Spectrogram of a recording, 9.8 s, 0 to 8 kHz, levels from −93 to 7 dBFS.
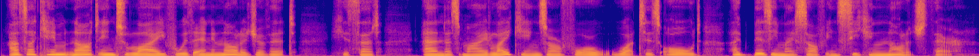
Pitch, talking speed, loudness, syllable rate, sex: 185 Hz, 180 wpm, -18 LUFS, 4.8 syllables/s, female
